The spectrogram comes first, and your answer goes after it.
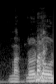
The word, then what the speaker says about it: McDonald's: McDonald's là nói kiểu du học. Nó đọc đúng rồi mà, nó đọc chuẩn tiếng Mỹ rồi đấy ông ạ.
